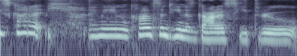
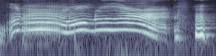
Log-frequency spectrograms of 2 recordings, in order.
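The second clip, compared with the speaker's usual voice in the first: slow, drawn-out mock Scottish voice; deep Scottish accent; 12 semitones higher, much slower than usual. Co-host mimicking Finan's warning, mock Scottish accent. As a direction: imitate a thick Scottish accent, stretched out slowly. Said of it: "Like the deep Scottish accent".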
